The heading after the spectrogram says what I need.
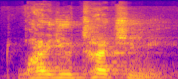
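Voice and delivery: retold confrontational yell, pitched well up; retold rising outburst. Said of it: "his voice kept going louder and louder".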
